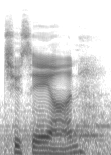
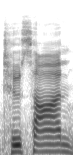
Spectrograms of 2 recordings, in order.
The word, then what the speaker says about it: Tusayan: And Tusayan. Greenway Trailhead. Oh, there it is. That's how it's spelled. A lot of people think I'm saying Tucson, but it's Tusayan.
